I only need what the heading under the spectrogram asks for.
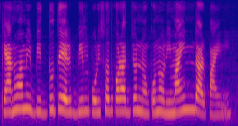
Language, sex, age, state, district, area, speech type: Bengali, female, 18-30, West Bengal, Paschim Medinipur, rural, read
